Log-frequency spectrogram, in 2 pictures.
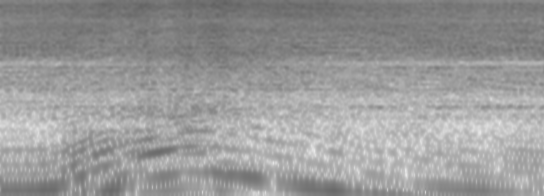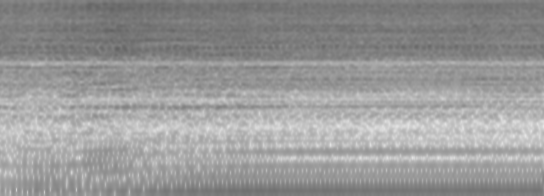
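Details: Horrible abnormal engine noise, cause undiagnosed despite good compression, correct timing and VTC solenoids checked as working. Rough, uneven churning at idle and through the revs, with no single clean knock.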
